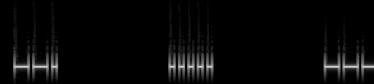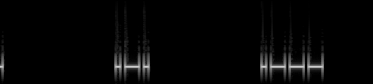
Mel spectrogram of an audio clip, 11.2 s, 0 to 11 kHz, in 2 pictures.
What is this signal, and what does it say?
Morse code, heard as a keyed tone, about 17 wpm, spaced as for 5 wpm, 700 Hz. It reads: G5ORJ
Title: USA Call Signs - 6 Characters - 8x Character Spacing - 17wpm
